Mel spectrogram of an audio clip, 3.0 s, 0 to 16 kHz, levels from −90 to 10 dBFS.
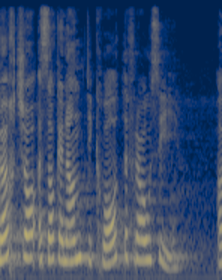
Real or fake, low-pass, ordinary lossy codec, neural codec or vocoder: real; 14.4 kHz; AAC, 48 kbps; none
